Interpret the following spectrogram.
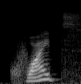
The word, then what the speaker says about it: quite: has two syllables and this one has one syllable okay listen to the pronunciation this one here quite and quiet quiet there's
